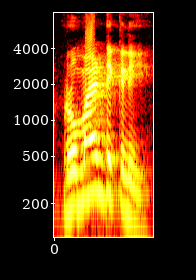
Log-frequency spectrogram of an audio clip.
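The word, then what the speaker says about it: romantically: उच्चारण नहीं हो रहा है और फिर देखिए रोमांटिकली रोमांटिकली यहां पर भी देखिए ए का उच्चारण नहीं हो रहा यदि होता तो क्या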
